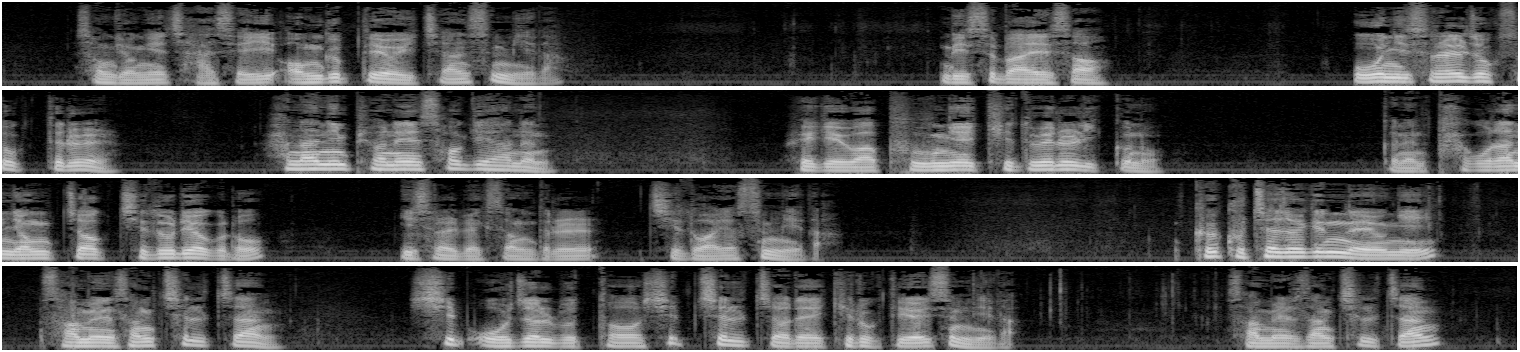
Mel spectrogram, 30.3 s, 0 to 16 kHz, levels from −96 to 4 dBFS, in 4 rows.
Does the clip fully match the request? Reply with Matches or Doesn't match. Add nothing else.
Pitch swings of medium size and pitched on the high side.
Doesn't match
